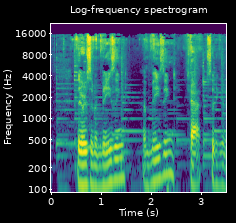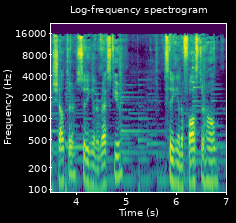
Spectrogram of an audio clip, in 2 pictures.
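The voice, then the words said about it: Brooklyn Jewish accent. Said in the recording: “my Brooklyn Jewish accent”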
